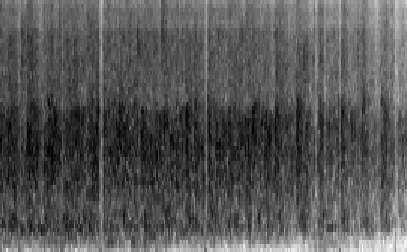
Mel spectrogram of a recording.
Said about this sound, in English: Did the clapping come through normally, or was it like jumbled clapping? The clapping came through, like, but one arm frozen.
